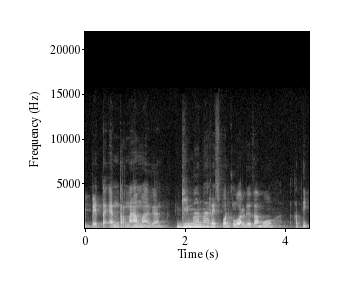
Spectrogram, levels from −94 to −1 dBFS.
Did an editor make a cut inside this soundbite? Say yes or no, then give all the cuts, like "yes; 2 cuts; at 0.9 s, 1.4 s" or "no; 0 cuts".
yes; 1 cut; at 1.6 s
